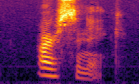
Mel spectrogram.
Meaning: 1. A toxic grey brittle nonmetallic chemical element (symbol As) with an atomic number of 33 2. A single atom of this element 3. Arsenic trioxide
- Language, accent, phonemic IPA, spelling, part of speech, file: English, US, /ˈɑɹsənɪk/, arsenic, noun, En-us-arsenic.ogg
